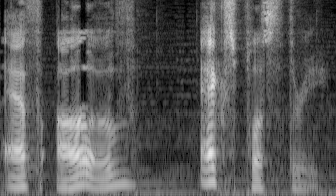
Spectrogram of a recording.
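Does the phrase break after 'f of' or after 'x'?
after f of. The phrase breaks after f of, before x. Three is added to the input before the function. "Slightly different intonation"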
